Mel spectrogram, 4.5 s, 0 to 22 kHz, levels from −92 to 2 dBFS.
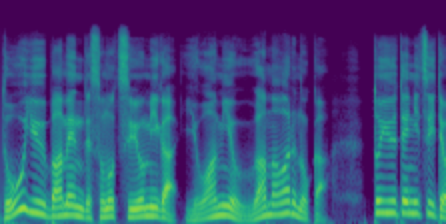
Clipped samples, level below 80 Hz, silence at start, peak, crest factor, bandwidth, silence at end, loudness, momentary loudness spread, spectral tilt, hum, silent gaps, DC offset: under 0.1%; -46 dBFS; 0 s; -4 dBFS; 14 dB; 13 kHz; 0 s; -20 LUFS; 7 LU; -6 dB/octave; none; none; under 0.1%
